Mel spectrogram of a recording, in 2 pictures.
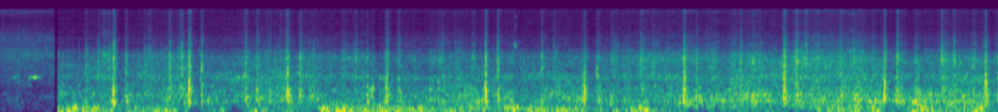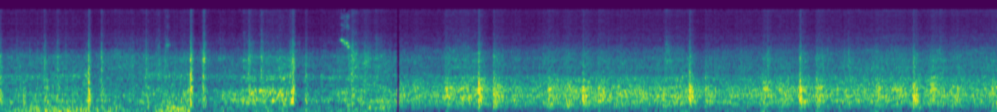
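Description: Steam-hauled metre-gauge train running along the track, heard from inside a coach: wheels clicking over rail joints and the carriage rattling over a steady rumble. The sound starts suddenly about a second in, and the low rumble eases after about twenty seconds.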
